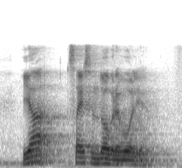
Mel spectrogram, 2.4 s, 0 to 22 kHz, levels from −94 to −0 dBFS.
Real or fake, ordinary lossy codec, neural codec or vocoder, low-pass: real; none; none; 7.2 kHz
